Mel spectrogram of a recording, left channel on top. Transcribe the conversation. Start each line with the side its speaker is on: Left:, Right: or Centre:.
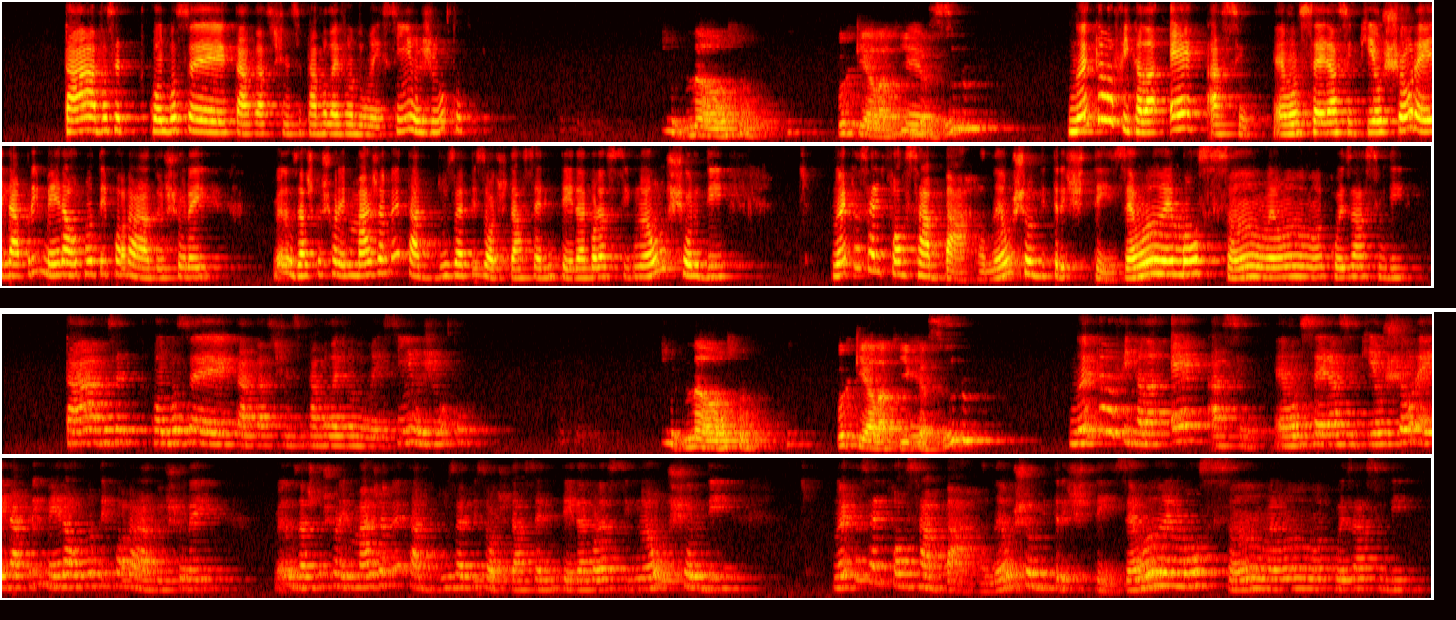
Left: tá, você, quando você tava assistindo, você tava levando um lencinho junto?
Right: Não, <laughs> porque ela
Left: Meu
Right: fica
Left: Deus.
Right: assim?
Left: Não é que ela fica, ela é assim. É uma série assim que eu chorei da primeira à última temporada. Eu chorei, meu Deus, acho que eu chorei mais da metade dos episódios da série inteira. Agora, assim, não é um choro de Não é que a série força a barra, não é um show de tristeza, é uma emoção, é uma, uma coisa assim de.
